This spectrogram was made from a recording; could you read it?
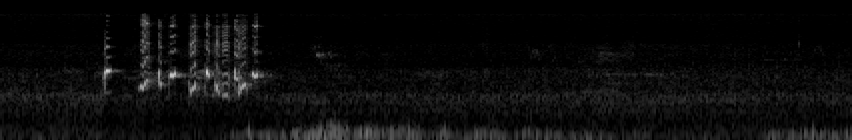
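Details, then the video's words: Wild bulbul, whose song is used to prompt silent bulbuls to sing, gives a quick burst of about six bright, liquid whistled notes bubbling up and down, followed by low rumbling background noise. "تغريد بلبل وحشي"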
